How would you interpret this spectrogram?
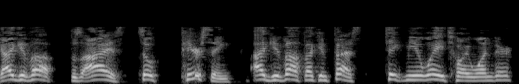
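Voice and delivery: high-pitched, hammed-up panicked surrender; mock screaming. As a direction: plead in mock terror without really shouting. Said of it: "he starts screaming".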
